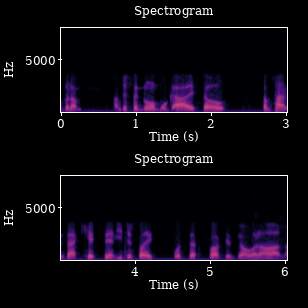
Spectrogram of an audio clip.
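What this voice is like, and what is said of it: New York accent. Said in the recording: “It's that New York accent. ... East Coast”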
